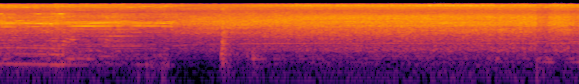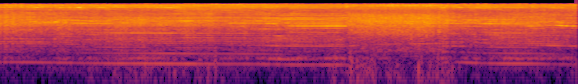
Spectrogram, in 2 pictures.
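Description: An angle grinder whines loudly as it cuts through metal.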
